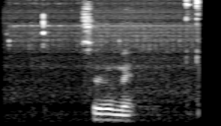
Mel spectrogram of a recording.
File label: "surume", Japanese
